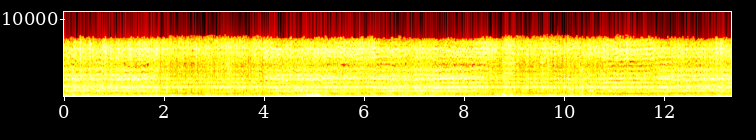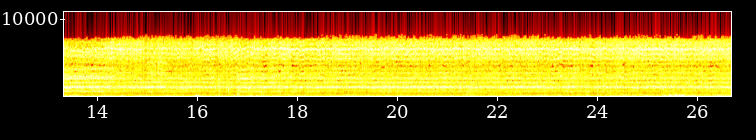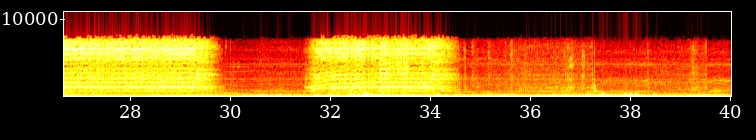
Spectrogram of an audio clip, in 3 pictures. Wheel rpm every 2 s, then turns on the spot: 160, 160, 160, 160, 160, 160, 160, 160, 160, 160, 160, 160, 160, 160, 120, 10, 150, 30, 10, 10.
34-38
